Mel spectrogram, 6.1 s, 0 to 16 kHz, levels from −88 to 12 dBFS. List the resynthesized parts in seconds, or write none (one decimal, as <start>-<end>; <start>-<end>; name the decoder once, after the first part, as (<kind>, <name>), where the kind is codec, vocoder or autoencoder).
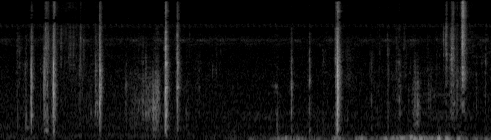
0.0-0.9 (vocoder, BigVGAN v2); 2.7-6.1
